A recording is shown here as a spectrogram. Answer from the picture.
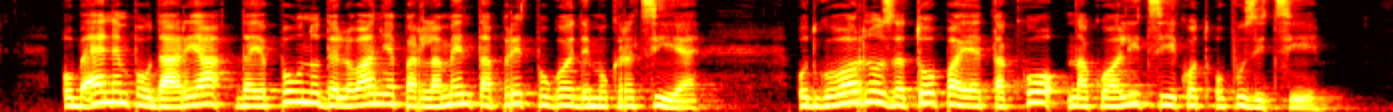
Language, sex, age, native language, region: Slovenian, female, 50-59, Slovenian, Carinthia region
